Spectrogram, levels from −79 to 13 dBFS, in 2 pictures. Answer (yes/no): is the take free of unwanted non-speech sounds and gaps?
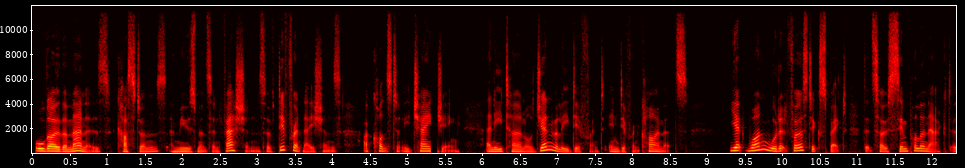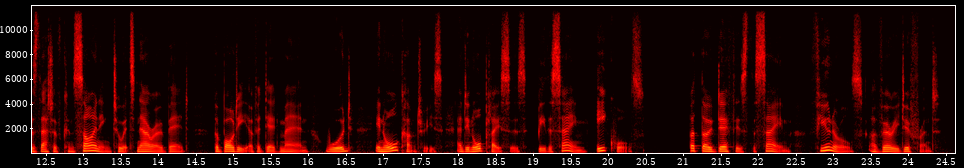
no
